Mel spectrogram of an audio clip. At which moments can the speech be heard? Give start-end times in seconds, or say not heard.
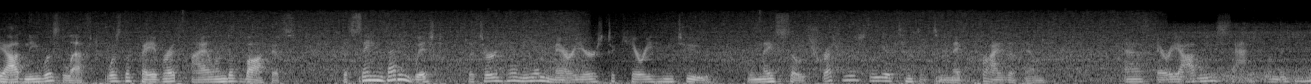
0.0-13.0.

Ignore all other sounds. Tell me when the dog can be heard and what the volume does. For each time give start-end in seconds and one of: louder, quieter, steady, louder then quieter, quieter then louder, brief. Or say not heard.
not heard.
